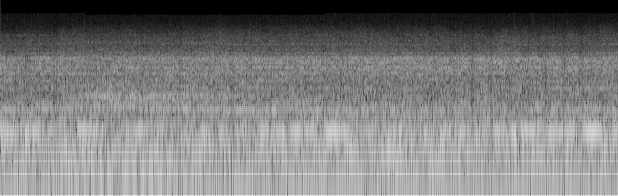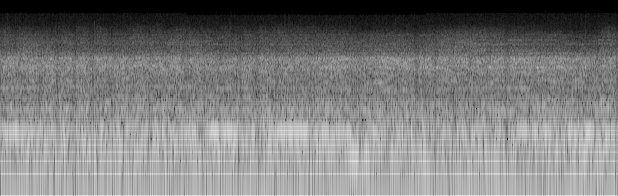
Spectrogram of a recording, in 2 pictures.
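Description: Black metal band playing live: distorted electric guitars holding a sustained note over a fast, even kick drum beat.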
